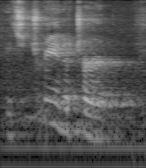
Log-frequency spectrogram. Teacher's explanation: pronounce it with a t sound instead of a th sound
